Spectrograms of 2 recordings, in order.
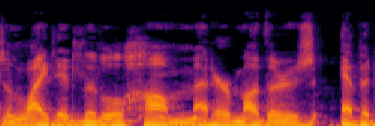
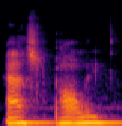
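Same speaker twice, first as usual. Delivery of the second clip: usual speaking voice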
